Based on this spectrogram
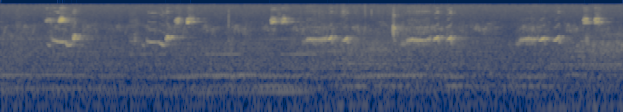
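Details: Male northern mockingbird singing from a tall mesquite tree in central Arizona, with tractors, jets, other birds and insects nearby: short, buzzy, chattering phrases roughly once a second over faint low hum.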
